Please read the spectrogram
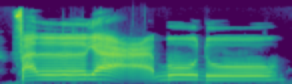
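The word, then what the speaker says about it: فَلْيَعْبُدُوا: Falyabudu. Falyabudu, nggak perlu ditarik-tarik ya. Falyabudu, nggak, langsung monyong aja dua-duanya. Falyabudu.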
